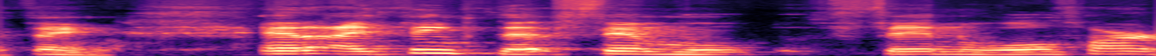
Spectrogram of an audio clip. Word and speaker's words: Finn Wolfhard: And I think that Finn Wolfhard, right?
